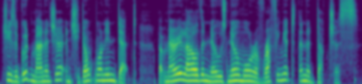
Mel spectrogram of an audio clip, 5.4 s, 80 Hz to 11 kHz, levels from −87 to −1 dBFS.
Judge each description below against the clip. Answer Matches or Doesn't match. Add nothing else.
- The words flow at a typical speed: Doesn't match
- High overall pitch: Matches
